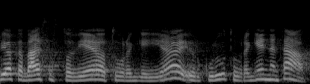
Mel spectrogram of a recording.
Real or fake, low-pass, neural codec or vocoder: fake; 14.4 kHz; vocoder, 44.1 kHz, 128 mel bands every 512 samples, BigVGAN v2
